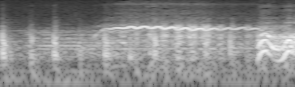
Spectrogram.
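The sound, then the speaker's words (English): A frightened horse neighs, a shrill, wavering whinny that sustains and then breaks into loud, rippling cries at the end, with no voices. “Try to get on this horse. Maybe we can both make it.”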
